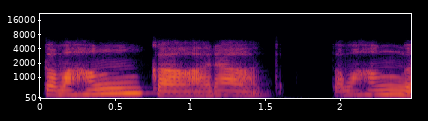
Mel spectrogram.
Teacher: ಹ ಮುಂದೆ ಅನುಸ್ವಾರ ಇರೋದ್ರಿಂದ ಕ ವರ್ಗದಲ್ಲಿ ಇರುವಂತಹ ಅನುಸ್ವಾರ ಏನಿದೆ ಂಗ್. ಹಾಗಾಗಿ ತ್ವಮಹಂಕಾರಾತ್, ತ್ವಮಹಂಗ್ ಅಂತ ಬರುತ್ತೆ, ತ್ವಮಹಂಕಾರಾತ್ ವ್ಯಂಜನ ಇದೆ.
